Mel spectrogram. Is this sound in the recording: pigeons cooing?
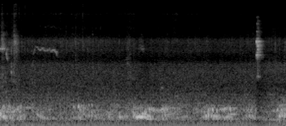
yes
